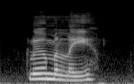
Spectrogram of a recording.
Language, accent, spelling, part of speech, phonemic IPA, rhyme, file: English, US, gloomily, adverb, /ˈɡluːmɪli/, -uːmɪli, En-us-gloomily.ogg
- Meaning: In a gloomy manner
